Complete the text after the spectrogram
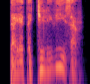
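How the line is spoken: Whispered. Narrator (Russian): шепнул ему Левуа

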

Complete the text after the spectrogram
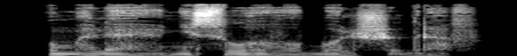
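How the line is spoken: Dejected voice. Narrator (Russian): сказал Моррель упавшим голосом

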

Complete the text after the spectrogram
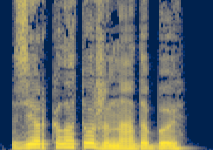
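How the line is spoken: Hesitant small girl. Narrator (Russian): неуверенно проговорила пигалица

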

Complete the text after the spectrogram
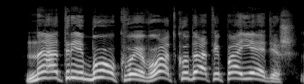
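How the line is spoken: Shouting. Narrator (Russian): закричал он

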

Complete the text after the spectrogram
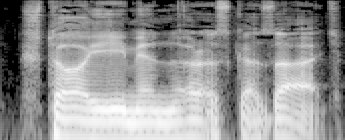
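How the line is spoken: Groaning. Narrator (Russian): простонал со стульев Моро

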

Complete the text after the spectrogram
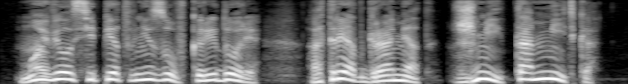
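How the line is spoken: Hoarse voice from cold. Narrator (Russian): Сиплым от простуды голосом сказал

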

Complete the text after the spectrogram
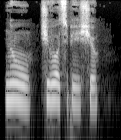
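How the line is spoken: Grumbling. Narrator (Russian): проворчал Джендри

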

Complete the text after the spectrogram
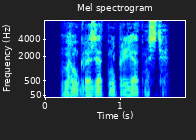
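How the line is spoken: Quiet question. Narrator (Russian): тихо спросила Нойс

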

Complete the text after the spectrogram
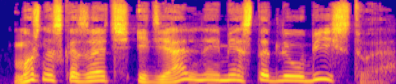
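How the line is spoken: Pleasant voice. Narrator (Russian): сказал мистер Саттерсвейт приятным голосом

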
